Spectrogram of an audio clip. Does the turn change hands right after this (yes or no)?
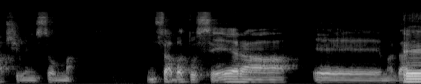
yes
